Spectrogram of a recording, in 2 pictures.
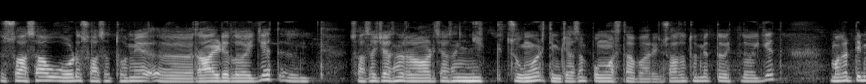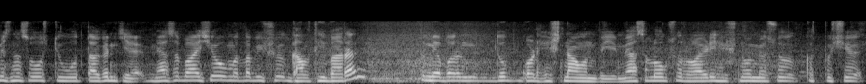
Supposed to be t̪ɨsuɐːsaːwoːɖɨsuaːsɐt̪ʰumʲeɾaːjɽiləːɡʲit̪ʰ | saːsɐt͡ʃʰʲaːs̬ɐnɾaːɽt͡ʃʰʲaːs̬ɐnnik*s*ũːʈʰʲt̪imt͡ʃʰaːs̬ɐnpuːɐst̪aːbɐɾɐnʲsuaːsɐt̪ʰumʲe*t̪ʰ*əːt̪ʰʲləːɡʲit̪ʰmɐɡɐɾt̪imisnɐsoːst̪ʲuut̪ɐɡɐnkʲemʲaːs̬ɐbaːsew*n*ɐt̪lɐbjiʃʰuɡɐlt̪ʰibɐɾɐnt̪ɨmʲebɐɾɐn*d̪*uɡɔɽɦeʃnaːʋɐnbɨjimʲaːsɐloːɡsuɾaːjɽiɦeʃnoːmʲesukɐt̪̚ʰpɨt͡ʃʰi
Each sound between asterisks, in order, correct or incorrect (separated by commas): incorrect, incorrect, incorrect, correct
